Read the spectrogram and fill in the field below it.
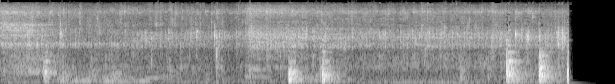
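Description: Sliced onions hit hot oil in a kadai already holding bay leaves and whole garam masala. A loud, close sizzle and hiss follows, broken by several sharp clattering bursts of stirring.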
